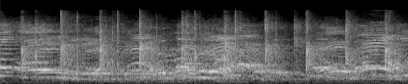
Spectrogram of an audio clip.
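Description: A woman singing into a microphone, her voice gliding and held on long notes, with hands clapping along about two to three times a second.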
